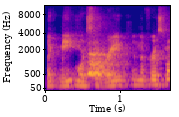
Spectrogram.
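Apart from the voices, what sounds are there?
dog barking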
